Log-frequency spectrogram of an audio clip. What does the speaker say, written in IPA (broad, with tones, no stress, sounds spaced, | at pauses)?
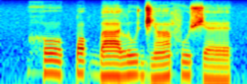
h oː˦˨ k͡p ɔ˦ ɡ͡b aː˧ l u˧ d͡ʒ ã˨˦ f u˧ ʃ ɛ˨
